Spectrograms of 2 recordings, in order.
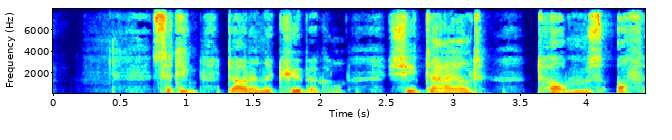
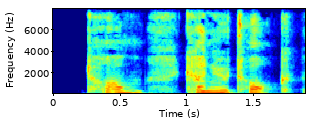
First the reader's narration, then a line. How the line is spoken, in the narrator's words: Slavia burbled breathlessly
